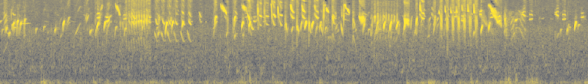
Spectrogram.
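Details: Massed European goldfinches twitter in a stimulation chorus used during moult; rapid jangling trills and chirps overlap steadily, bursts of denser song coming every second or two, low thumps underneath.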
